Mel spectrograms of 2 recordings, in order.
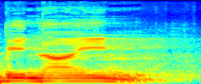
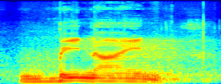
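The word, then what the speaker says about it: benign: Next जो word है वो है बिनाइन। इसमें बच्चों जी साइलेंट है। इसकी प्रोनाउंसिएशन आपने एहतियात से जरा इसको प्रोनाउंस करना है। बिनाइन।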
